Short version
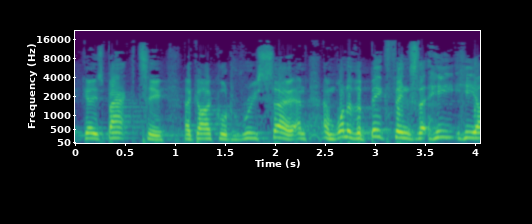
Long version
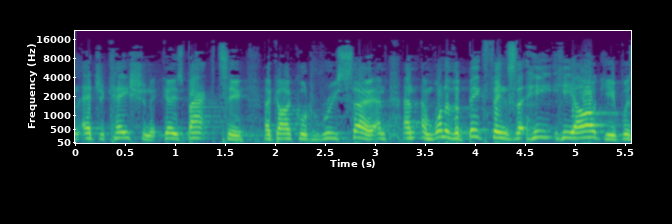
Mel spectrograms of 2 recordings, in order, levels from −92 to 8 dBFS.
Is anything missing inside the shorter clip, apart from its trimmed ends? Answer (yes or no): yes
